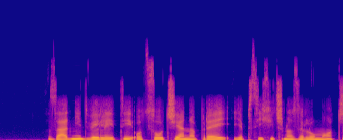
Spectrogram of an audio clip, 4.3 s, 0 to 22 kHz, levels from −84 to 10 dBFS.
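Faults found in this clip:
Bluetooth SBC compression, throughout: gritty grain and flickering, unstable treble on the speech; nothing above 18.5 kHz. Spectrogram shows patchy, blinking high bands and a hard ceiling. Likely SBC at a low bit pool, consistent with roughly 80 kbps, starving upper sub-bands.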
